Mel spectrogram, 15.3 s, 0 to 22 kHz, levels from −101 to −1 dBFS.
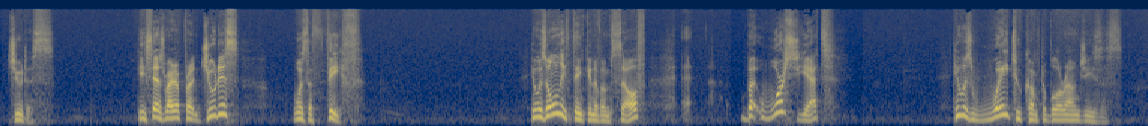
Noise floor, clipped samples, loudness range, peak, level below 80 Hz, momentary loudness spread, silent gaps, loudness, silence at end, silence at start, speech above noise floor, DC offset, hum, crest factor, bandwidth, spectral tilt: -66 dBFS; under 0.1%; 6 LU; -4 dBFS; -74 dBFS; 18 LU; none; -24 LUFS; 0.4 s; 0.1 s; 41 dB; under 0.1%; none; 24 dB; 17 kHz; -3.5 dB/octave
